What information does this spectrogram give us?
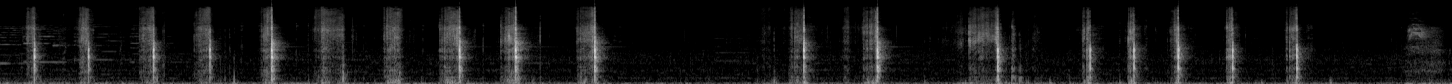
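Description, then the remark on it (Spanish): A knife chops onion and garlic on a cutting board in sharp, steady, crisp strokes, preparing ingredients for a mashed eggplant dish, with a brief pause midway before the even chopping rhythm resumes. “Por otro lado, mientras se va enfriando ahí, que ya machacamos la berenjena, vamos a ir picando los compuestos.”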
